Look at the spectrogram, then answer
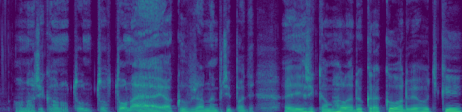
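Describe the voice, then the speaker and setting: A man talks in an ordinary speaking voice at a fairly slow pace. His intonation is lively. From Czech Republic, Moravia (Nový Jičín area). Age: 50s. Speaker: sculptor. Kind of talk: interview.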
